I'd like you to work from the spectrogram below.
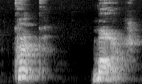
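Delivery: very high, loud parade-ground call; drill command. Acted. Boots drilling themselves, very high loud commands. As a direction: bark it like a tiny sergeant.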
